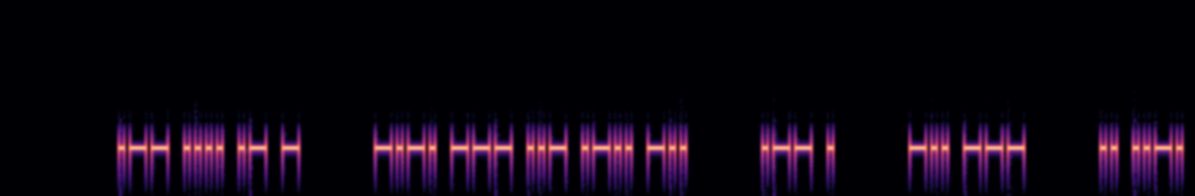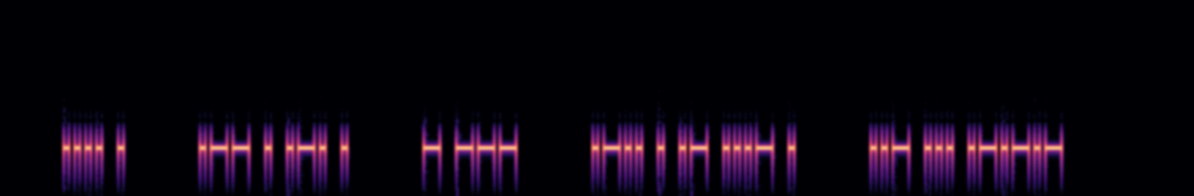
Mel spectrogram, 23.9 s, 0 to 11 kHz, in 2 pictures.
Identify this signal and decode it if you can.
Morse code, heard as a keyed tone, about 23 wpm, 700 Hz. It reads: WHAT COULD WE DO IF HE WERE TO LEAVE US.
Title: 2x Word-Spacing - Sentences from Top 400 Words - 22wpm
